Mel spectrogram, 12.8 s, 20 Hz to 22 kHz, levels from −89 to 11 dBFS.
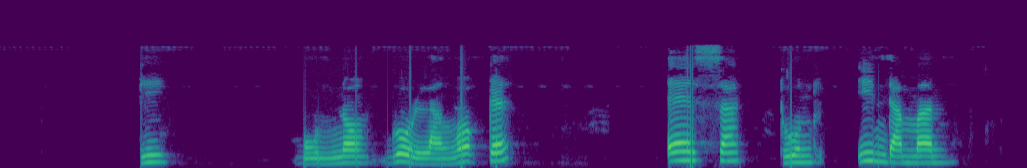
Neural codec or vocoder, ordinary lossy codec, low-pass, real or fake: none; MP3, 48 kbps; 7.2 kHz; real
